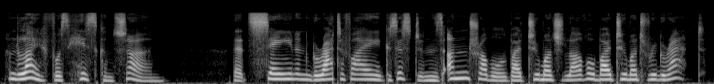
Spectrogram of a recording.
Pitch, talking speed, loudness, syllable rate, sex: 220 Hz, 170 wpm, -20 LUFS, 4.6 syllables/s, female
